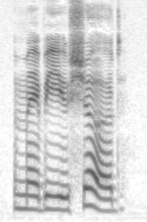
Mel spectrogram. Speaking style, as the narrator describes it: he agrees blandly

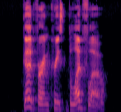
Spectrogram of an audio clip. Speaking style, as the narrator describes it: Anko leered cheerfully in her head

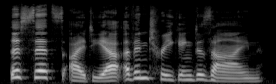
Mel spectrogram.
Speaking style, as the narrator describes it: Depa says dryly

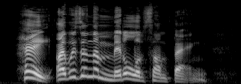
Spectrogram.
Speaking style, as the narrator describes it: he snaps at Lan Wangji

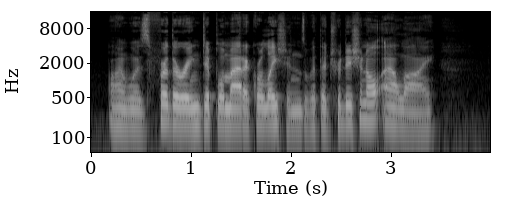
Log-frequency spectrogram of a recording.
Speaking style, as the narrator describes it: says, a touch stiffly

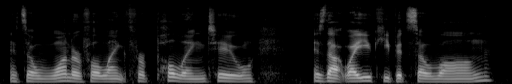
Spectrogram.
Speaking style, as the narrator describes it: leans very close and adds in a lower voice

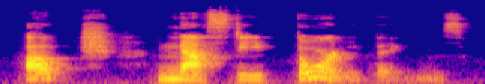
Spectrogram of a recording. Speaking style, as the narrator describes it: I could hear him grumble

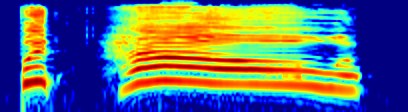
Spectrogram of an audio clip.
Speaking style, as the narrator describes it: Chopper wails

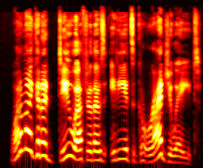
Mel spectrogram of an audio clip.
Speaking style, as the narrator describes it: He muttered

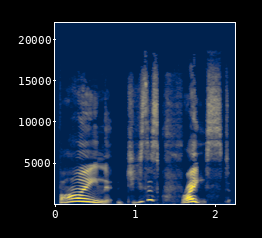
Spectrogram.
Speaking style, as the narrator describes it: Jackson snaps

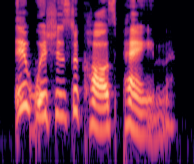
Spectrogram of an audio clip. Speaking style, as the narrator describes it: Iroh said grimly

